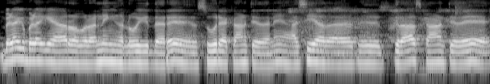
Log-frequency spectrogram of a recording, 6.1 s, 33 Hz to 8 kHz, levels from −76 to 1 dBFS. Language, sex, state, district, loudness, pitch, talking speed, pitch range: Kannada, male, Karnataka, Raichur, -14 LUFS, 140 Hz, 110 wpm, 135-145 Hz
